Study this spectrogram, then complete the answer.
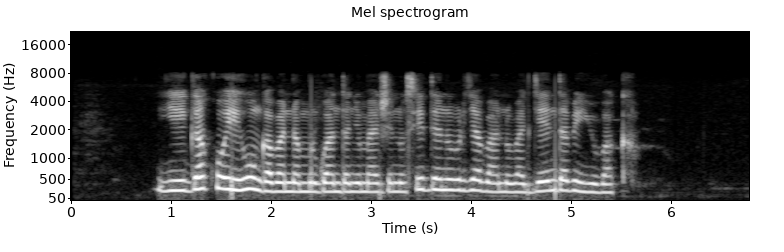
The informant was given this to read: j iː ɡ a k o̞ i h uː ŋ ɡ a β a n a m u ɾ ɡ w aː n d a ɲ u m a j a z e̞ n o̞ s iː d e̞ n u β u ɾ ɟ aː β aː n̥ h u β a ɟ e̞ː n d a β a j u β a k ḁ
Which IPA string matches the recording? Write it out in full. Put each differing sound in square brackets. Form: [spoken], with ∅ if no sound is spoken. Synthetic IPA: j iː ɡ a k o̞ i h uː ŋ ɡ a β a n a m u ɾ ɡ w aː n d a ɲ u m a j a [ʒ] e̞ n o̞ s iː d e̞ n u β u ɾ ɟ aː β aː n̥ h u β a ɟ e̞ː n d a β [i] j u β a k ḁ

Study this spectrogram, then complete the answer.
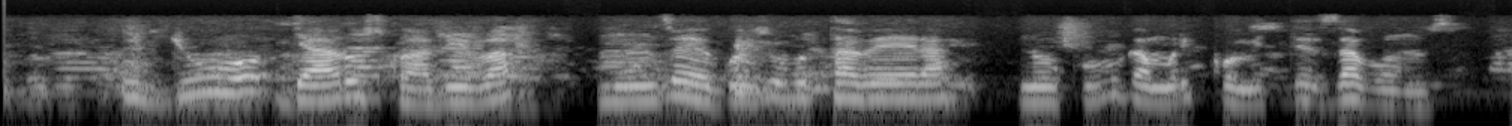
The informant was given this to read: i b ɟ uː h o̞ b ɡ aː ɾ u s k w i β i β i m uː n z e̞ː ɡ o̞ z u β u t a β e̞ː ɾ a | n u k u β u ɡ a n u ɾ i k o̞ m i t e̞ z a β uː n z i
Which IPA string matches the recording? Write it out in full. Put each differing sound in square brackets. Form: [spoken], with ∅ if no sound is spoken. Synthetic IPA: i b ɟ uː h o̞ b [ɟ] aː ɾ u s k w [a] β i β [a] m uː n z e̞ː ɡ o̞ z u β u t a β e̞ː ɾ a | n u k u [v] u ɡ a [m] u ɾ i k o̞ m i t e̞ z a β uː n z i

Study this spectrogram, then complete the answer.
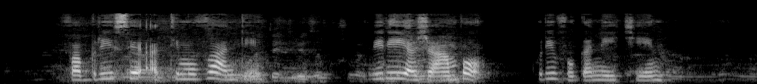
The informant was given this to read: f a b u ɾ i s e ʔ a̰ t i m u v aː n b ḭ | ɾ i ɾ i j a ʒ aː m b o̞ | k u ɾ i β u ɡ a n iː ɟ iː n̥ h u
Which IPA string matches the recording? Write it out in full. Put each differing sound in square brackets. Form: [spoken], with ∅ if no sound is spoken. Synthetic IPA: f a b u ɾ i s e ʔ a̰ t i m u v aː n [d] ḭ | ɾ i ɾ i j a ʒ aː m b o̞ | k u ɾ i [v] u ɡ a n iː [c] iː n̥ h u

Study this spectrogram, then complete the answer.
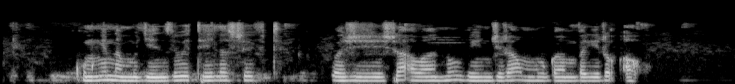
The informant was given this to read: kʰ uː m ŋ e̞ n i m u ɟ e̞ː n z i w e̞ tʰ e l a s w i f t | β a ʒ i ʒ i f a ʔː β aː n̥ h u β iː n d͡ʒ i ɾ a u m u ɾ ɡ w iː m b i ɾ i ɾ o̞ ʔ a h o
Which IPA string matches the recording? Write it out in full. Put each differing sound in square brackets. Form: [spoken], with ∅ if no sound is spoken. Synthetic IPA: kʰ [u] m ŋ e̞ n [a] m u ɟ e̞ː n z i w e̞ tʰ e l a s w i f t | β a ʒ i ʒ i [ʃ] a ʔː β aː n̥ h u β iː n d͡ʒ i ɾ a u m u ɾ ɡ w [aː] m b [a] ɾ i ɾ o̞ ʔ a h o

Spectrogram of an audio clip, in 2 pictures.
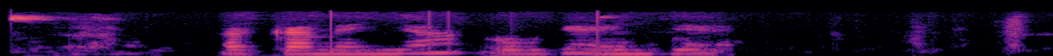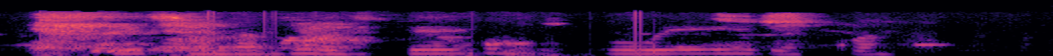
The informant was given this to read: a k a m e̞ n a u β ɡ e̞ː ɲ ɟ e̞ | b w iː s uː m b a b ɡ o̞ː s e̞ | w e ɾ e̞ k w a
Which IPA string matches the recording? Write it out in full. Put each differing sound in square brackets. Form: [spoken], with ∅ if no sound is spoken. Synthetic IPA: a k a m e̞ [ɲ] a u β ɡ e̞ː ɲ ɟ e̞ | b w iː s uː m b a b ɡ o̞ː s e̞ | w e ɾ e̞ k w a

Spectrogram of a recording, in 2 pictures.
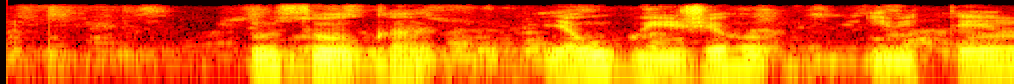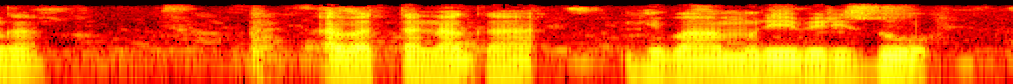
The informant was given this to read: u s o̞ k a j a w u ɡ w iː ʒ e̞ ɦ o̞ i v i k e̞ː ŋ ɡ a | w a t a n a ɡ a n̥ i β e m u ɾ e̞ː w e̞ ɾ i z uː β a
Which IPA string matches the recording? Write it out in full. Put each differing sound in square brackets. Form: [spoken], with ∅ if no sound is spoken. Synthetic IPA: u s o̞ k a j a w u ɡ w iː ʒ e̞ ɦ o̞ i [β] i [t] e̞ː ŋ ɡ a | [β] a t a n a ɡ a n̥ i β [a] m u ɾ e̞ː [β] e̞ ɾ i z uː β a

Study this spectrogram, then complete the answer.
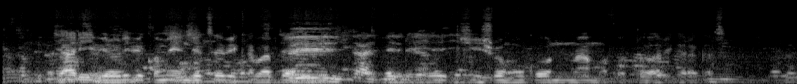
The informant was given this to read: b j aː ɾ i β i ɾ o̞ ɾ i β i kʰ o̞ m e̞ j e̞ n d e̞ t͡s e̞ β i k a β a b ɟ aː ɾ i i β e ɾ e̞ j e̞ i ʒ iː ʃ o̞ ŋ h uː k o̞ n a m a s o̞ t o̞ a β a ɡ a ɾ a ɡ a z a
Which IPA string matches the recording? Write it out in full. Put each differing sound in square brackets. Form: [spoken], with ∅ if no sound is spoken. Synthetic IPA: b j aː ɾ i β i ɾ o̞ ɾ i β i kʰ o̞ m e̞ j e̞ n d e̞ t͡s e̞ β i k a β a b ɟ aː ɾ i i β e ɾ e̞ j e̞ i ʒ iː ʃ o̞ ŋ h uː k o̞ n a m a [f] o̞ t o̞ a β [i] ɡ a ɾ a ɡ a z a

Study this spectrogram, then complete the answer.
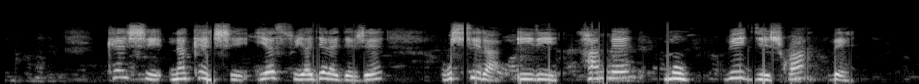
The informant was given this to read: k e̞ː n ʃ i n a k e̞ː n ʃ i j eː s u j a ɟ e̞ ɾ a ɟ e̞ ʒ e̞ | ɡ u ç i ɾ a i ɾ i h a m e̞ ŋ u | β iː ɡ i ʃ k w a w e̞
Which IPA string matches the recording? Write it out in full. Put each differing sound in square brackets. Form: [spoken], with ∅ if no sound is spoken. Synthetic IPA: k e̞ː n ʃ i n a k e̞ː n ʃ i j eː s u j a ɟ e̞ ɾ a ɟ e̞ ʒ e̞ | ɡ u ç i ɾ a i ɾ i h a m e̞ [m] u | β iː [ɟ] i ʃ k w a [β] e̞

